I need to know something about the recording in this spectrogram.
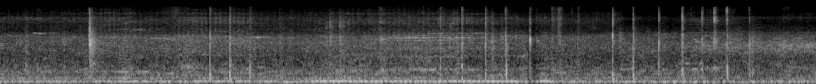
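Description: A metal spatula scrapes and clatters on a hot griddle.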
